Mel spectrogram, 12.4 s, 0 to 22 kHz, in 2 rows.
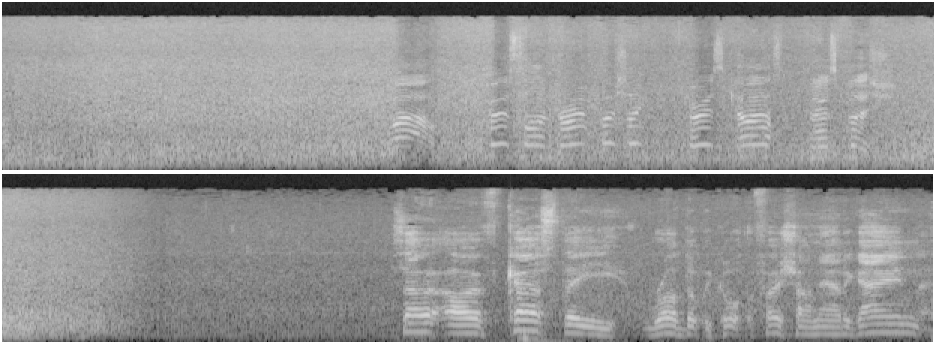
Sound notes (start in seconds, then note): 0.0 waves crashing; 6.6 drone motors running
